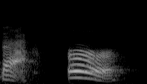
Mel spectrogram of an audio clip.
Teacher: the tip of the tongue is not touching it's just pulled back curled up a little bit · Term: American R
